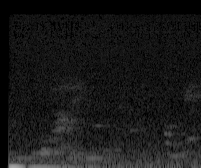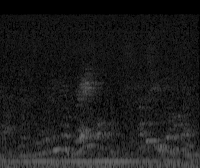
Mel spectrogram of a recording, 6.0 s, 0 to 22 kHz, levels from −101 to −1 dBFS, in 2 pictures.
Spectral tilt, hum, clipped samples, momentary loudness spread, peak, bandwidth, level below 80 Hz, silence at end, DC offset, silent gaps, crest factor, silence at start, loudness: -3.5 dB/octave; none; under 0.1%; 6 LU; -40 dBFS; 16 kHz; -74 dBFS; 0 s; under 0.1%; none; 18 dB; 0.1 s; -65 LUFS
